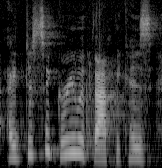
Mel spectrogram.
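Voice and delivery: usual speaking voice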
